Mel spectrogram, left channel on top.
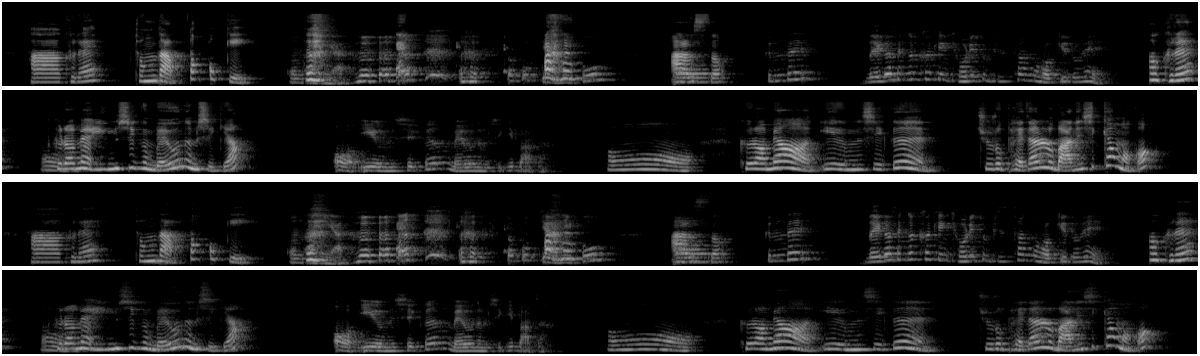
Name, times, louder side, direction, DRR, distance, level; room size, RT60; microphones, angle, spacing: voice 1, 0.3-1.0 1.3-2.5 3.0-3.3 3.9-4.0 5.4-5.8 6.7-7.2 11.5-12.0 12.5-14.4 18.0-18.9 19.3-21.3 21.7-23.5, left 4 dB, 85° left, 0.8 m, -30 dB
voice 2, 2.8-6.0 6.7-7.1 7.6-8.1 8.6-11.0 12.3-12.8 15.3-17.5, right 1 dB, 35° right, 1.5 m, -39 dB
12.0 x 6.9 x 4.5 m
head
